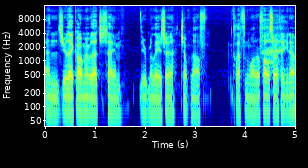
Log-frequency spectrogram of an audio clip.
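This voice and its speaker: A man with a very deep, low pitch and an Irish accent talks at a very fast pace in a monotone, flat intonation. The recording is very clean with a silent background, and the sound is dry and close with no echo. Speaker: travel content creator. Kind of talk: casual chat. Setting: studio.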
